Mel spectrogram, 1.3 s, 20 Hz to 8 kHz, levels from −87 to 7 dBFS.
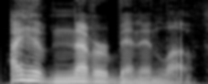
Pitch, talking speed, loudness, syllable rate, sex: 110 Hz, 275 wpm, -19 LUFS, 6.1 syllables/s, male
